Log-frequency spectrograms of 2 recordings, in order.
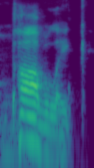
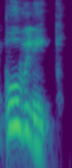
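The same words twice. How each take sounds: First: The first vowel sounds like 'o'. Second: The first vowel sounds like 'oo'. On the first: The speaker calls it right. "la U suena como O" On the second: The speaker calls it wrong. "don't say public"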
